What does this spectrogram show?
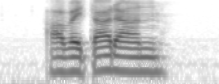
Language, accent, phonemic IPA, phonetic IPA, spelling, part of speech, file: Armenian, Eastern Armenian, /ɑvetɑˈɾɑn/, [ɑvetɑɾɑ́n], ավետարան, noun, Hy-ավետարան.ogg
- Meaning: gospel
